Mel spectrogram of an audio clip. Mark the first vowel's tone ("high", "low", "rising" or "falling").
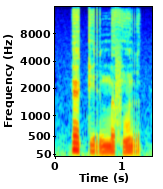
falling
